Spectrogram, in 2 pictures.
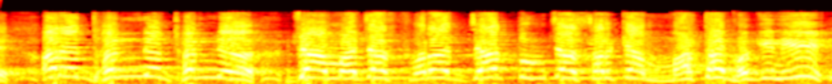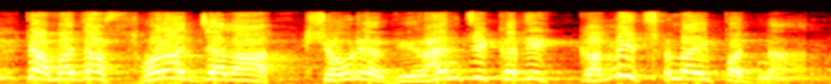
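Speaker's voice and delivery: loud, high, triumphant proclamation; the king rising in admiration; exalted king. Acted. (उत्स्फूर्त राजाची मोठ्याने घोषणा)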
